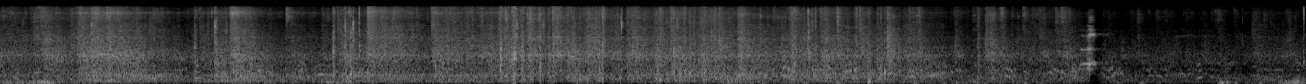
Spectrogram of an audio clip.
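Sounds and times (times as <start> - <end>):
birds calling: 7.6 - 12.5.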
